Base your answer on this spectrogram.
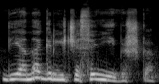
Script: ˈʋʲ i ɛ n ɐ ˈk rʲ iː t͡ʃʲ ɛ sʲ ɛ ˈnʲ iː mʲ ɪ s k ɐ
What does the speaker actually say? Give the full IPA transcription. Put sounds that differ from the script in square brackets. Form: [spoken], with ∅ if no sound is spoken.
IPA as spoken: ˈʋʲ i ɛ n ɐ [ˈɡ] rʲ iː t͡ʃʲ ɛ sʲ ɛ ˈnʲ iː [bʲ] ɪ [ʃ] k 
